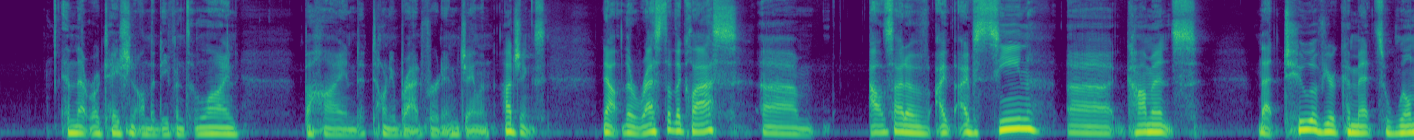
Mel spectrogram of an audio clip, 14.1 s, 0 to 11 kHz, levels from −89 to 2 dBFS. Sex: male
